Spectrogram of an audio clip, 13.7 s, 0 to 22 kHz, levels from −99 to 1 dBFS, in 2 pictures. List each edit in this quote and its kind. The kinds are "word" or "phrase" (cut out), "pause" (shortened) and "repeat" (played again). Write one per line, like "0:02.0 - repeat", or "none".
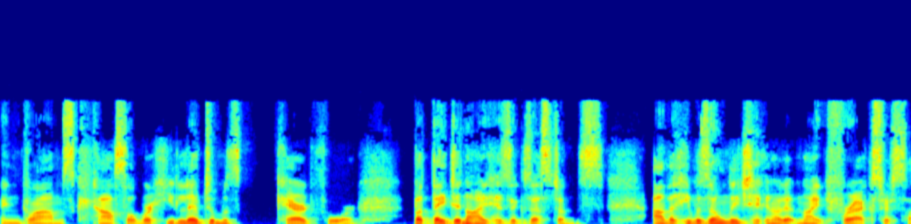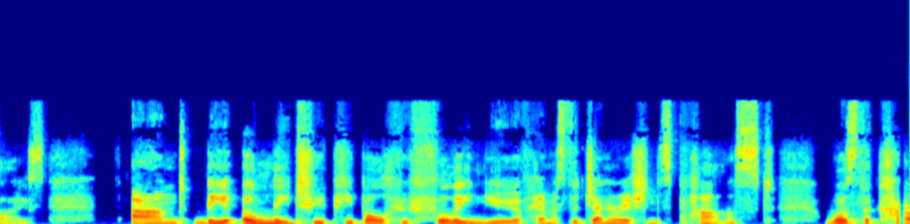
none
